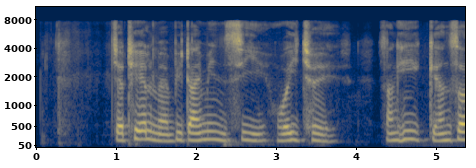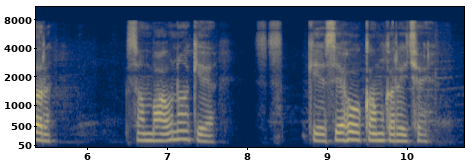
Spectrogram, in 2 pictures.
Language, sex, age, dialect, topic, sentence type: Maithili, male, 18-24, Bajjika, agriculture, statement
